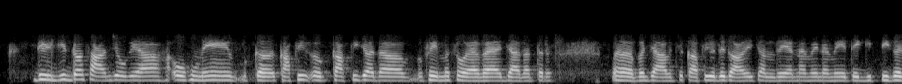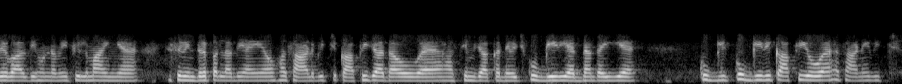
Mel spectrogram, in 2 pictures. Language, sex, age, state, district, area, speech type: Punjabi, female, 30-45, Punjab, Mohali, urban, conversation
